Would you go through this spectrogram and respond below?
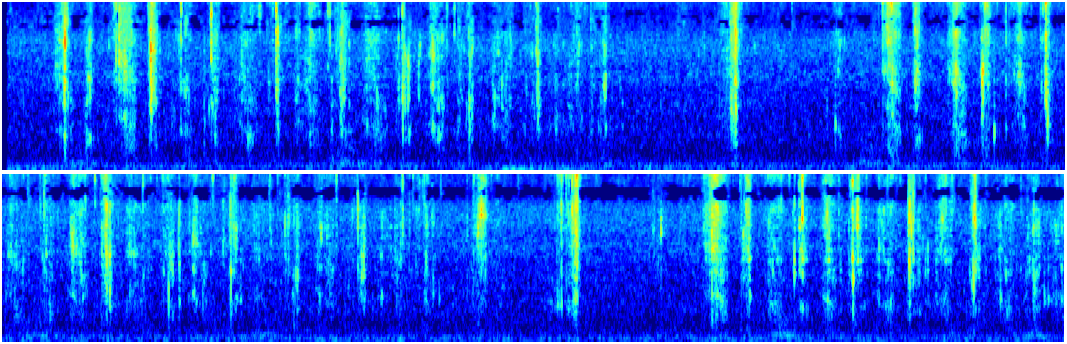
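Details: Giant panda eating, recorded close up. Dense, crisp crunching and snapping bites repeat irregularly throughout, with a soft low rumble underneath.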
